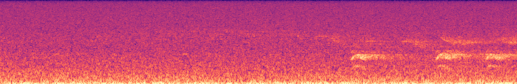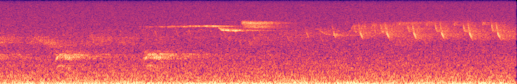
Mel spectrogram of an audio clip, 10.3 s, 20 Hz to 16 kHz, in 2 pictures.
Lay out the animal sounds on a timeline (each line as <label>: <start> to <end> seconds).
Veery (Catharus fuscescens): 2.9 to 4.3 seconds
American Crow (Corvus brachyrhynchos): 3.4 to 7.4 seconds
Scarlet Tanager (Piranga olivacea): 3.9 to 6.5 seconds
Black-throated Green Warbler (Setophaga virens): 6.5 to 8.2 seconds
Ovenbird (Seiurus aurocapilla): 8.2 to 10.3 seconds
Black-throated Blue Warbler (Setophaga caerulescens): 8.2 to 9.7 seconds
